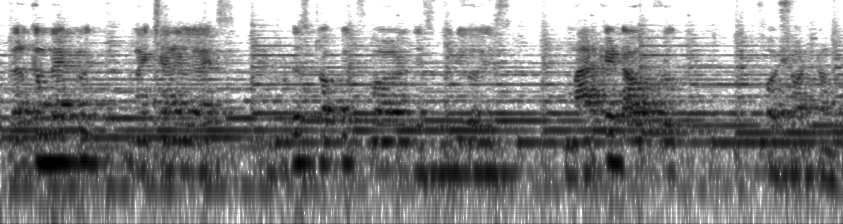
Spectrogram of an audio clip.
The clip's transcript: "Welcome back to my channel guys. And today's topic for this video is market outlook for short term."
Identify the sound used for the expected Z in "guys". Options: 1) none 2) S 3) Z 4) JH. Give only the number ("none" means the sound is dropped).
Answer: 1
